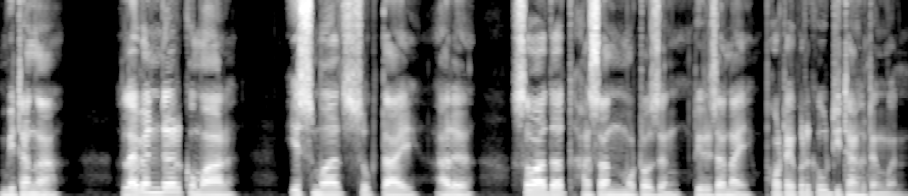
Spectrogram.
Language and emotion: Bodo, neutral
